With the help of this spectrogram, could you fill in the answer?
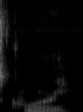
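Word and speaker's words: Kahre: found that name, and you can see that K-A-H-R-E is Carey, I guess it would be. He pronounced it as Corey.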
